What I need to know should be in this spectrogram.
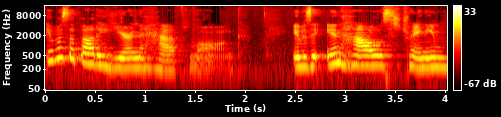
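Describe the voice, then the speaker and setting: At a moderate pace, a woman talks in an unremarkable speaking voice, her pitch shifting in an ordinary way. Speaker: forensic scientist testifying as witness. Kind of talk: courtroom testimony. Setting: courtroom.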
